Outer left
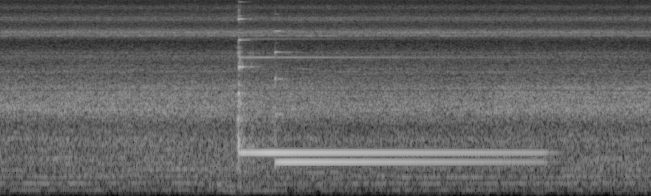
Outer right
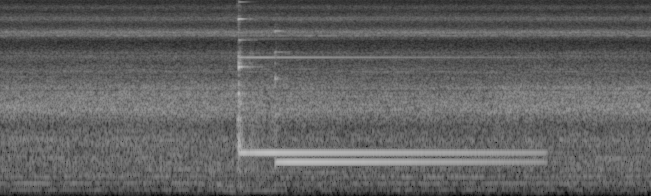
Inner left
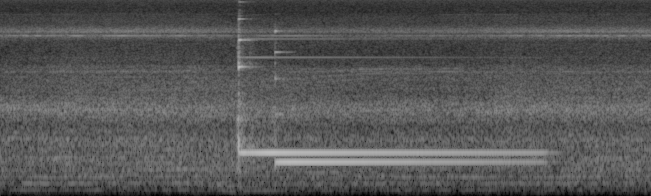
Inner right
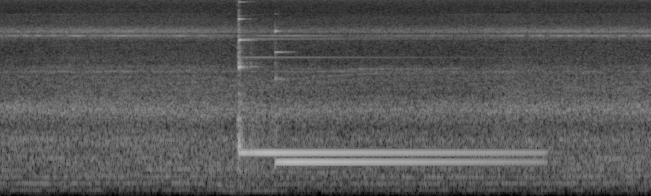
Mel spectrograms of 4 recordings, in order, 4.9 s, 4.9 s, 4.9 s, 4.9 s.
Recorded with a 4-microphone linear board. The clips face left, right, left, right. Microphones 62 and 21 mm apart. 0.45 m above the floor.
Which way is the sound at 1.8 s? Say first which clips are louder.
Outer left 1 dB, inner left 1 dB; 5° left (ahead or behind).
